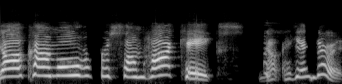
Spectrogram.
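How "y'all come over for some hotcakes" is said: high, loud, put-on Southern US accent. Joking they can't do it, then trying a put-on Southern accent. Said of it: "I'm not gonna go southern. ... look at me try".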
